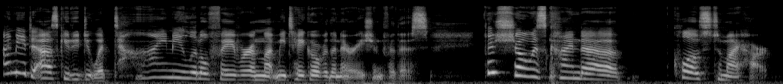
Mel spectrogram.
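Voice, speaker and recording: A woman's voice: a little high, sing-song, normal speed, bright, forceful tone, heavily acted. A woman playing a brash, sarcastic pony radio DJ with a big ego in a comic audio drama. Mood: breezy, pushy. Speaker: radio host. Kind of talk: comic audio drama with first-person narration.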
